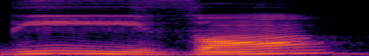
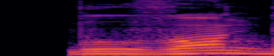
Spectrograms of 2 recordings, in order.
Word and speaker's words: buvons: ولی من مدرس هایی میبینم که میگن بووان بووه مثل فعل پوواخ که میگفتیم پووان پووه فعل بواغ هم میگن بووان بووه ولی بو نیست بیه بیوان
